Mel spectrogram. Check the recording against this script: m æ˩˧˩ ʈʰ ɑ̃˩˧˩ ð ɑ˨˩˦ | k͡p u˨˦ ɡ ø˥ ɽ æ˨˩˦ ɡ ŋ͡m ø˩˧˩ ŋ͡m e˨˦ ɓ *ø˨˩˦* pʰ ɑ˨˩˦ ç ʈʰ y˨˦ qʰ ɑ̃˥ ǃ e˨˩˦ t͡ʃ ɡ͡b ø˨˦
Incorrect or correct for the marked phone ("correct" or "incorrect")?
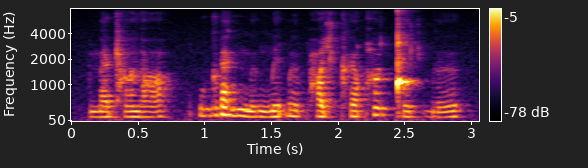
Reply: incorrect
